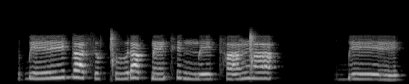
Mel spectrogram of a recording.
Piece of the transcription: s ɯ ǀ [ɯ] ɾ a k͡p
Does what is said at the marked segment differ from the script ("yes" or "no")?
no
